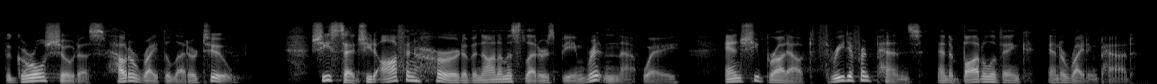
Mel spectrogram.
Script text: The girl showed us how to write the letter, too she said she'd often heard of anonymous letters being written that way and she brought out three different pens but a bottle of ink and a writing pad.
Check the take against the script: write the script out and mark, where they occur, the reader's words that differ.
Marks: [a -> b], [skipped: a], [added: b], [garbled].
The girl showed us how to write the letter, too she said she'd often heard of anonymous letters being written that way and she brought out three different pens [but -> and] a bottle of ink and a writing pad.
